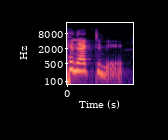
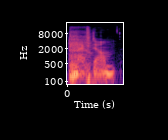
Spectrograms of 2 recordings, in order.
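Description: First: The word ends with an extra 'ee' sound. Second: The word ends with an 'ohm' sound. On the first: The speaker calls it wrong. "That's not how you say it" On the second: The speaker calls it right. "So it's connectome"

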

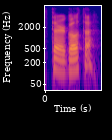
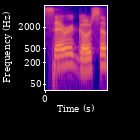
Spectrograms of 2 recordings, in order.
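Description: First: The name is said with TH sounds. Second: The name is said with S sounds. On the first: "with the pronunciation of Spanish, the S's are like sort of TH's" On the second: "It's Saragossa"

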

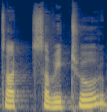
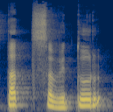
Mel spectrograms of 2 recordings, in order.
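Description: First: The 'tu' syllable is held long. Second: The 'tu' syllable is kept short. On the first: The speaker calls it wrong. "this is not Tat Savitur" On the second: The speaker calls it right. "The tu is short"

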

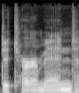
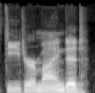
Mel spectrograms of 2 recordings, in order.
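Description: First: The word is said with its standard pronunciation. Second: The word is said with a misread, spelled-out pronunciation. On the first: The speaker calls it right. "when I'd see the word determined" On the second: The speaker calls it wrong. "I used to pronounce it in my head as determined"

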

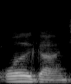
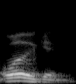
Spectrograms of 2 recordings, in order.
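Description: First: The last syllable sounds like 'gone'. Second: The last syllable sounds like 'gun'. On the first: This is how people on the East Coast say it. The speaker calls it wrong. "People on the East Coast say Oregon" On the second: This is how people from the state say it. The speaker calls it right.

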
